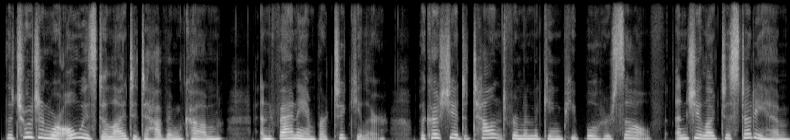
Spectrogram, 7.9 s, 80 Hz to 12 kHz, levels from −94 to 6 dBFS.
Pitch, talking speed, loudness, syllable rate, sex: 245 Hz, 215 wpm, -19 LUFS, 6.5 syllables/s, female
